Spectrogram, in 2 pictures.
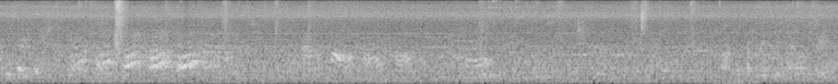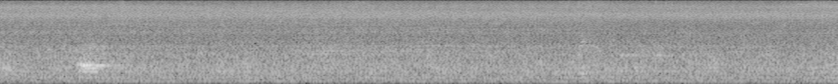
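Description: An orangutan slurps and sucks at a drinking tube.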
